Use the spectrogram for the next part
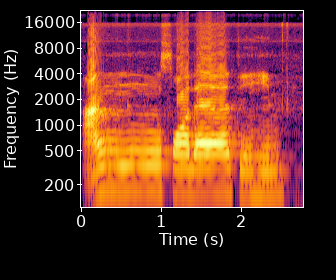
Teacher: shad adalah termasuk huruf isti'la yang dibaca tebal, maka cara bacanya pun ikhfa'nya dibaca tebal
